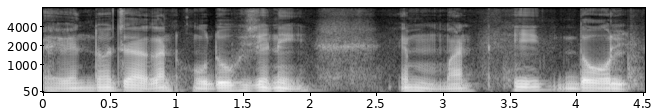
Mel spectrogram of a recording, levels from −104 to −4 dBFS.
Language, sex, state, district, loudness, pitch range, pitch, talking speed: Chakma, male, Tripura, Unakoti, -18 LUFS, 85-95 Hz, 90 Hz, 105 wpm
